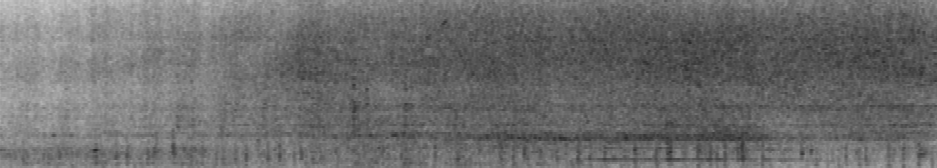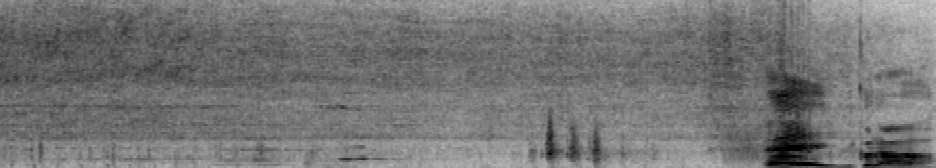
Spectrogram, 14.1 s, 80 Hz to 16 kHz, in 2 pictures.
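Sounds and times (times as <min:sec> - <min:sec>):
rapid clacking: 0:00.0 - 0:12.2
TGV high-speed train pulling into a station platform: 0:00.0 - 0:14.0
thin train brake squeals: 0:02.0 - 0:11.2
speech: 0:12.8 - 0:14.0.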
